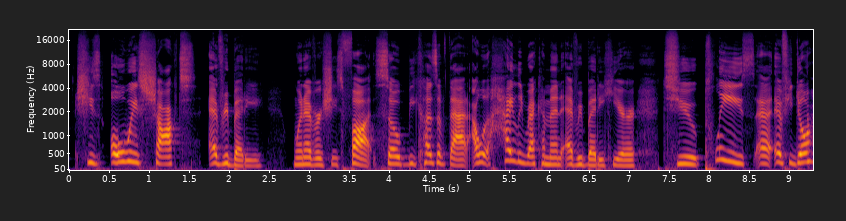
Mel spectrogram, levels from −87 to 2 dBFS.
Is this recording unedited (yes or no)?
yes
